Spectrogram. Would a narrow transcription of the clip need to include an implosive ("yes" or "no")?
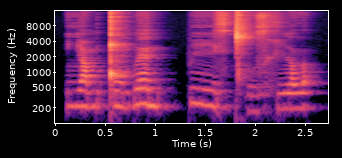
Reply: no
